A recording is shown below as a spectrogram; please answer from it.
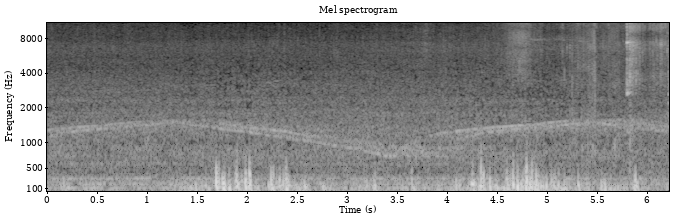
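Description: A siren wailing, its pitch slowly rising and falling about once every four seconds. Twice, short bouts of rough low noise from the two dogs play-wrestling are louder than the siren.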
